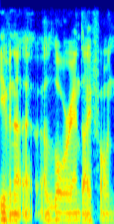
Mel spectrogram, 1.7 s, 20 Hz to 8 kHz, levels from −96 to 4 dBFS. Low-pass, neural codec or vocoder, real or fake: 7.2 kHz; none; real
